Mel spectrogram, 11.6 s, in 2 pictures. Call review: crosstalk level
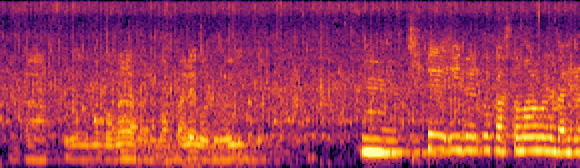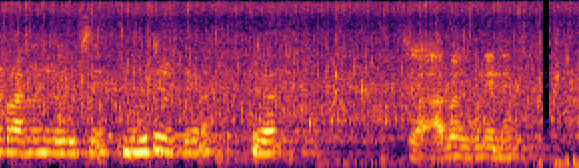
none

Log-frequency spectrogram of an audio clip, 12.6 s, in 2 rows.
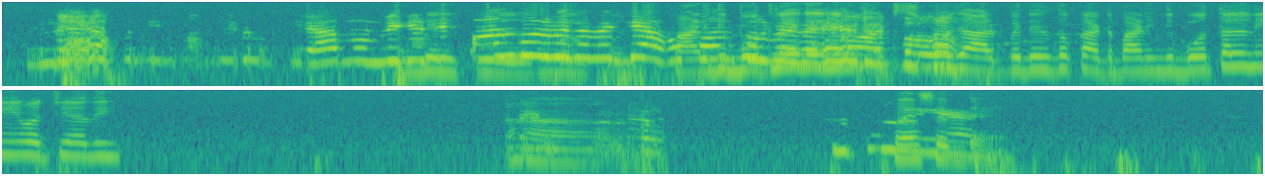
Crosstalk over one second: present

